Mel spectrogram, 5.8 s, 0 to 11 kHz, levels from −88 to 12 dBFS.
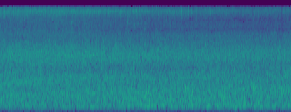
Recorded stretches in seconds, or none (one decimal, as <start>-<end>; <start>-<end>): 0.0-5.8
